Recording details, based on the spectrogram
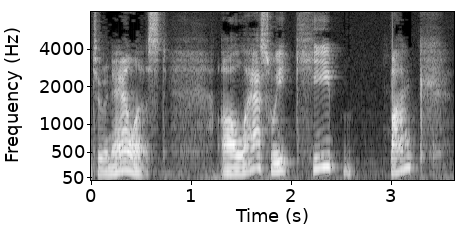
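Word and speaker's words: KeyBanc: Last week, KeyBank, B-A-N-C, Bank, I'm assuming that you just pronounce it like bank, KeyBank.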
